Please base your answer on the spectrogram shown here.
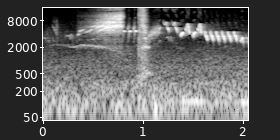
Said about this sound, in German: Hörst du sie? Was? Die Vögel. Na klar höre ich die. Das ist Musik.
